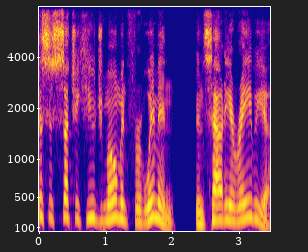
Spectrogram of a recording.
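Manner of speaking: very slow, high, weepy, sobbing speech. Retelling what people said while sitting there crying: imitating someone crying. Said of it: "And they're sitting there crying".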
